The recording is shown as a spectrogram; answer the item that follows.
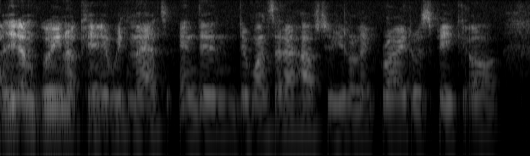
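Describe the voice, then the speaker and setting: A man with a Colombian accent speaks at a moderate pace. His voice is somewhat breathy and his intonation fairly even. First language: Spanish. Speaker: international student. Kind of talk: role-play counseling session. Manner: halting.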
